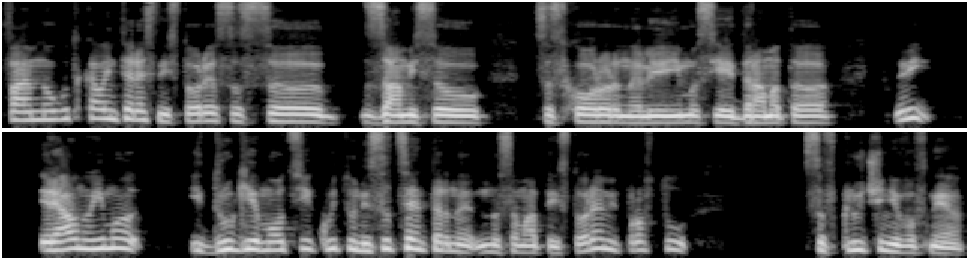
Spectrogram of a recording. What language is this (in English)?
Bulgarian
